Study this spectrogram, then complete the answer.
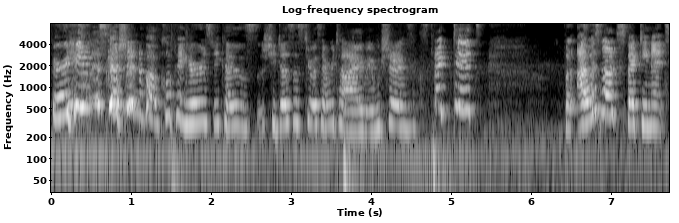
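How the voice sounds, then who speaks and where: This speaker moves at a fairly quick pace, with very wide swings in pitch. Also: woman, high pitch for a woman. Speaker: book podcast co-host. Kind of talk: casual chat. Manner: animated, loud at times.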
